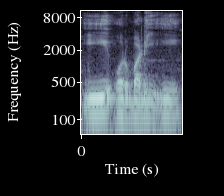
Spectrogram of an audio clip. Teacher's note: तालु से बोला जाता है ई और बड़ी ई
